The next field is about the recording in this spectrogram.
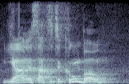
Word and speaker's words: Antetokounmpo: And then Giannis Antetokounmpo, Greek from...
